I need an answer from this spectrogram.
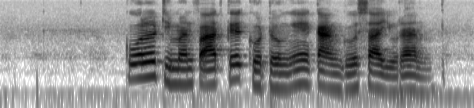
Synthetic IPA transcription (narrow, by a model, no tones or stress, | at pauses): kʊld̪̥i̤manfaʔat̪̚keɡ̥o̤ɖ̪̥o̤ŋekaŋɡosajuɾan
